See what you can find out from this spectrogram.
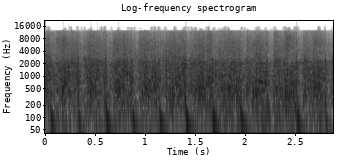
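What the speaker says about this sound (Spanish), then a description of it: "Un aplauso, por favor, para ellas." A studio audience on a Spanish television talk show claps loudly and in rhythm, sharp regular beats in unison running for several seconds with no talking over them.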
